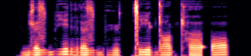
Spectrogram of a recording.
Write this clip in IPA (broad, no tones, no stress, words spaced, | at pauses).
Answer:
ɡʲəzbʱirəzbʱʉ ǀiɖɑ ʈʰʌʔɔ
